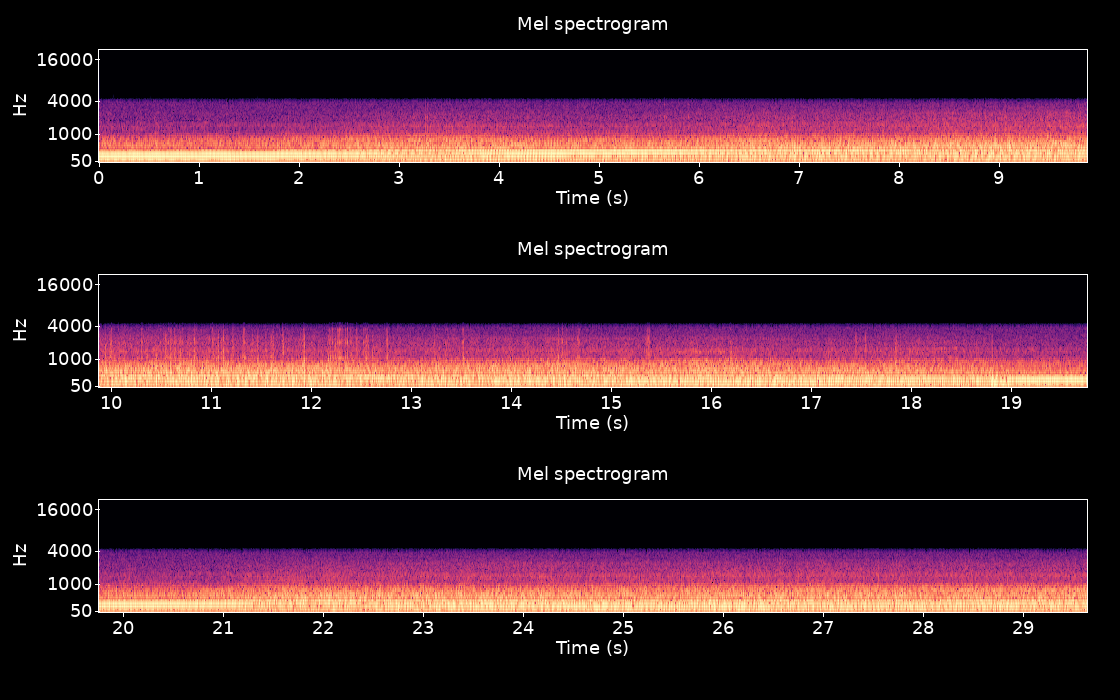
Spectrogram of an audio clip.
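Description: Car engine heard from inside the cabin while lapping a race track, its note climbing over the first several seconds, dropping back mid-way and rising again about twenty seconds in as the car accelerates and slows for corners, over steady road and wind noise.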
